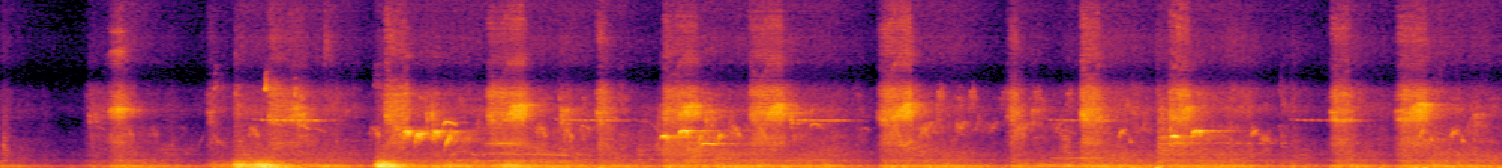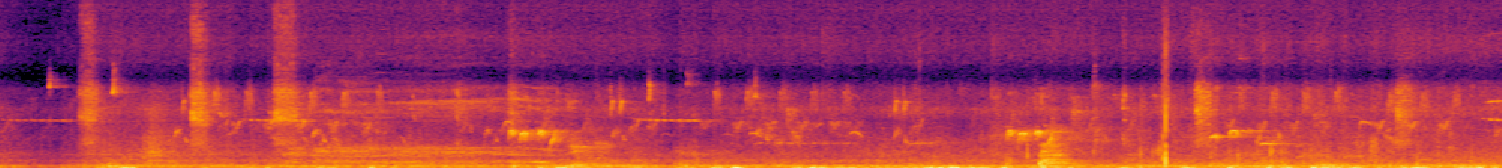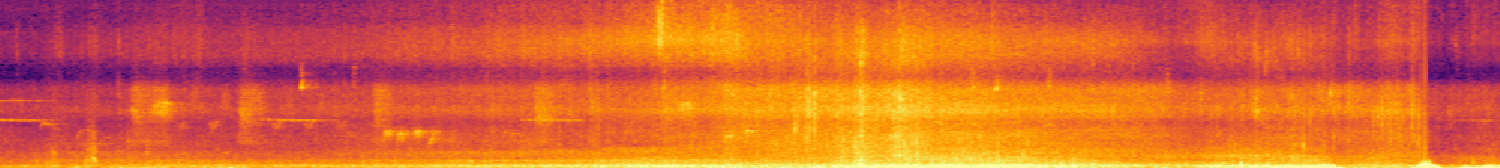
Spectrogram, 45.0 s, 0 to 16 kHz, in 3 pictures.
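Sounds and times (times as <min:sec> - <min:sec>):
faint bird chirps: 0:04.0 - 0:34.6.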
